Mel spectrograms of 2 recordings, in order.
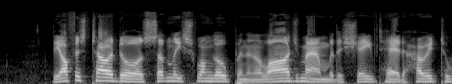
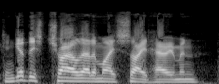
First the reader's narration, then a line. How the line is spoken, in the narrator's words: snapped Patrick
